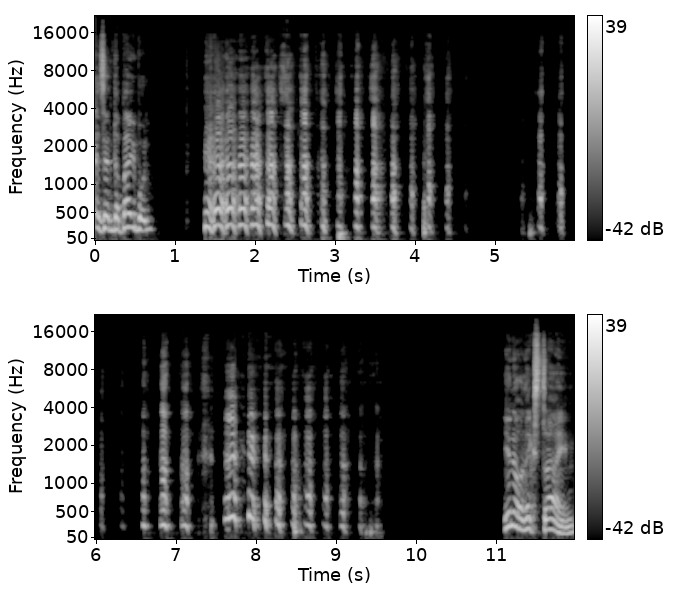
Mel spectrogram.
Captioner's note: Ketawa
